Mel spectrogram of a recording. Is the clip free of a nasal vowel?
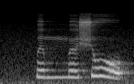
yes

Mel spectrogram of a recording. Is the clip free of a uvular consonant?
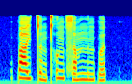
yes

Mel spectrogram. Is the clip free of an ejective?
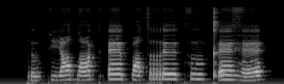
no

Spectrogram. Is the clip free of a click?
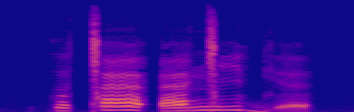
no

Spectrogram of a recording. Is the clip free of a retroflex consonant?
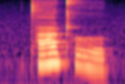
no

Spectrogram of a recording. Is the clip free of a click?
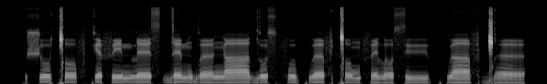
no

